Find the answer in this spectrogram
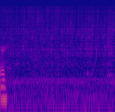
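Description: Faint, steady trickle of floodwater overflowing the rim of a concrete overflow storm drain box and falling into it, from a retention area flooded up to the drain's rim.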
